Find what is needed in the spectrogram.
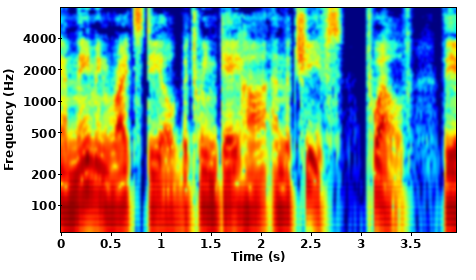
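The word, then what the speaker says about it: GEHA: League NFL the stadium has been officially named Gaya field at Arrowhead Stadium pronounced GHA since March 2021 following a naming rights deal between Gaya and the Chiefs 12 the agreement began at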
